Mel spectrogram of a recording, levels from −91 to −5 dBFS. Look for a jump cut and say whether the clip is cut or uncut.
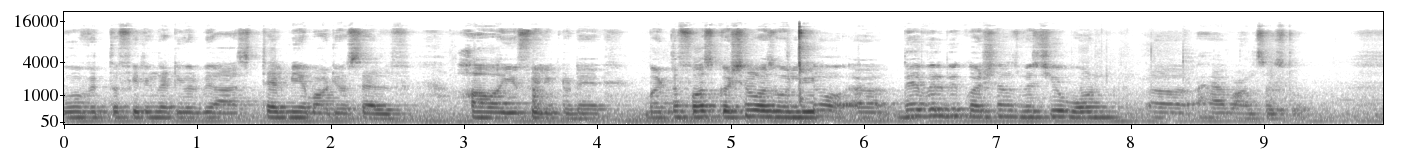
cut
